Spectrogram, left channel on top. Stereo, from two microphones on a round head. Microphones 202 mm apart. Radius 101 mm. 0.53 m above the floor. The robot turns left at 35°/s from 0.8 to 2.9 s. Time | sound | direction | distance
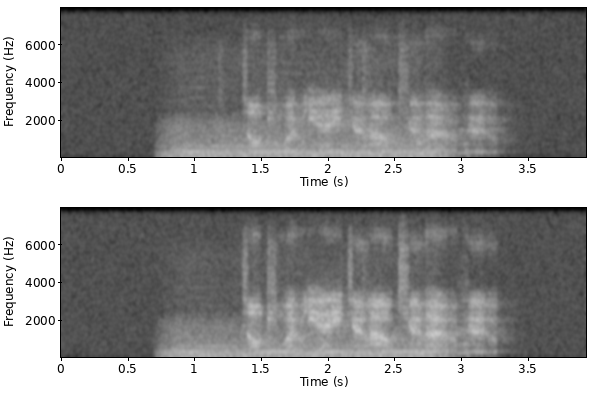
1.4 | whispering | 20° right | 1.1 m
